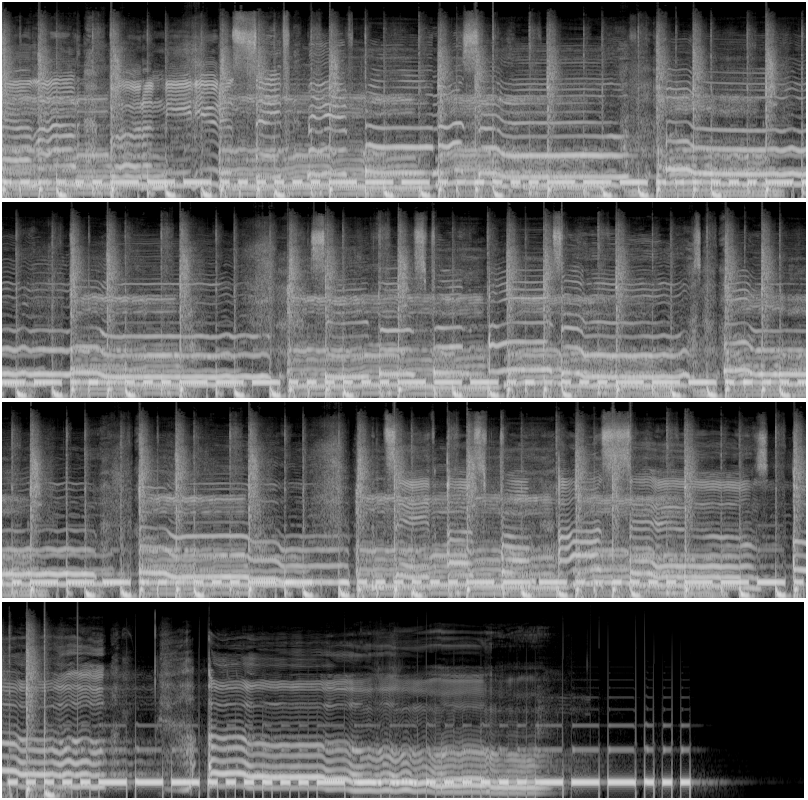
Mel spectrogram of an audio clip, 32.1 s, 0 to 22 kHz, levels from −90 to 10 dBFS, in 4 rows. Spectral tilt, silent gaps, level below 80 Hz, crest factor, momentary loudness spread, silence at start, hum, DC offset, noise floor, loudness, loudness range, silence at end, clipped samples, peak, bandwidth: -5 dB/octave; none; -24 dBFS; 12 dB; 2 LU; 0 s; none; under 0.1%; -83 dBFS; -12 LUFS; 1 LU; 1.15 s; under 0.1%; 0 dBFS; 16.5 kHz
